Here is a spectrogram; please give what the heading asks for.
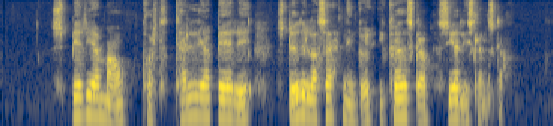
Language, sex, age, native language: Icelandic, male, 30-39, Icelandic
